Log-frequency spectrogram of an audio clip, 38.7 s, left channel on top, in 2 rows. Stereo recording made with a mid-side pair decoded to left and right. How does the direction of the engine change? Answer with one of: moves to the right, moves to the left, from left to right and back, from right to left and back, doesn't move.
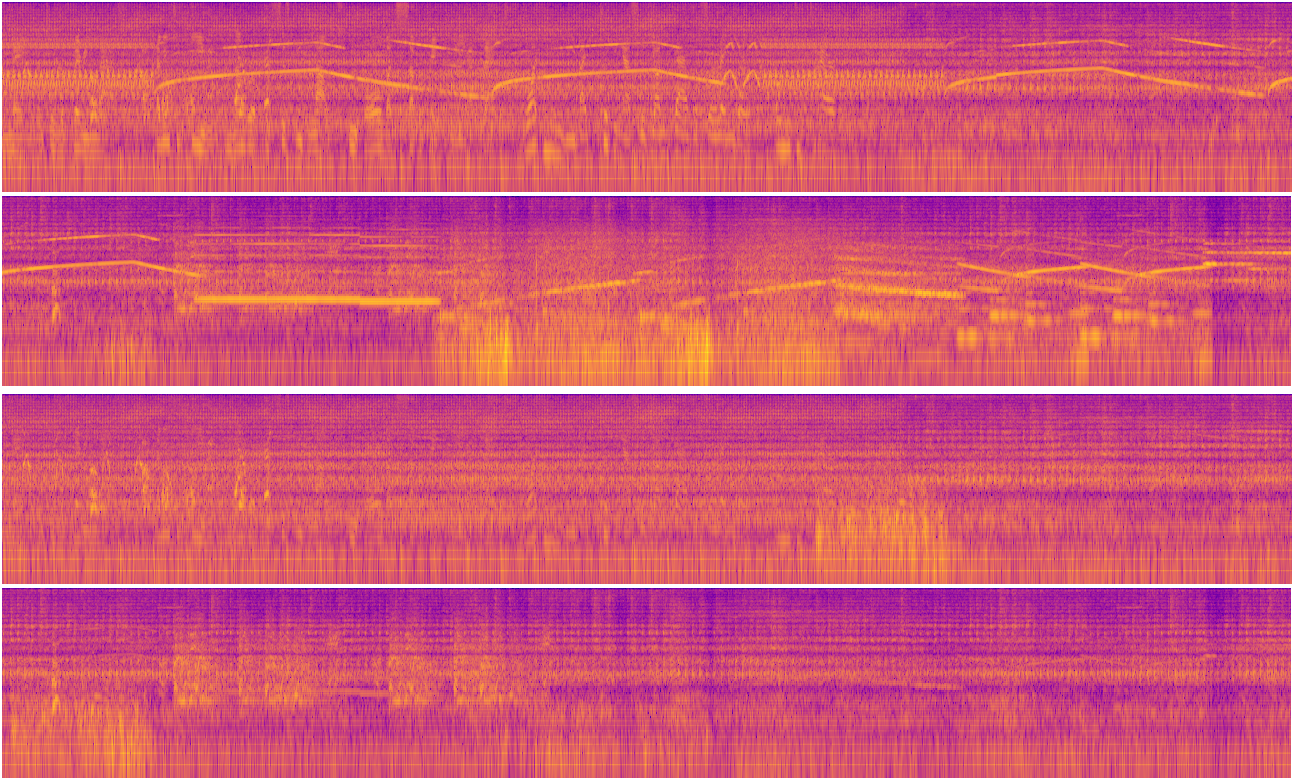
doesn't move.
